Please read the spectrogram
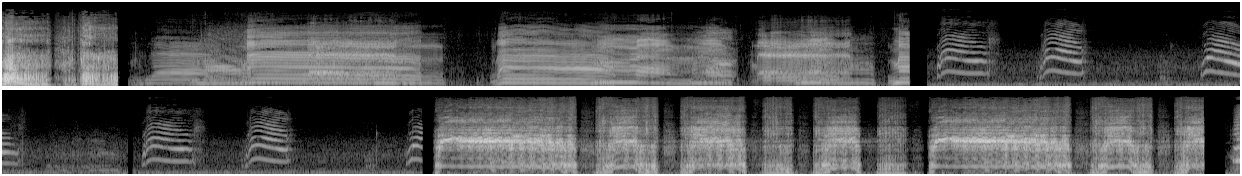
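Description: A run of separate animal calls. First come long, pitched calls lasting a few seconds each. Then a kitten mews in short cries that rise and fall, about one a second, and near the end horses neigh in loud calls with short gaps between them.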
